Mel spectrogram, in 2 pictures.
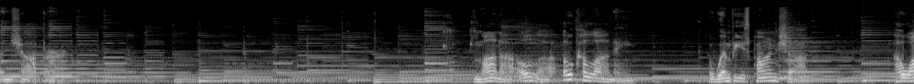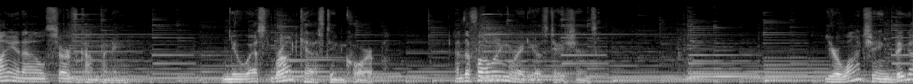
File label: sponsor promo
